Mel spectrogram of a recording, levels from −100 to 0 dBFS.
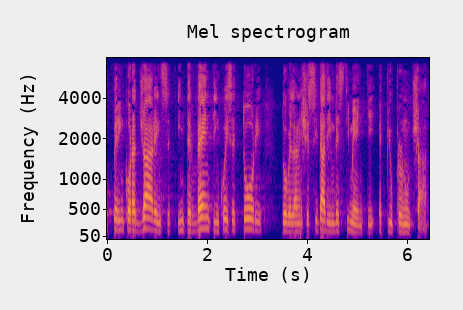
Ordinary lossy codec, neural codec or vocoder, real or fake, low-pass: none; none; real; 7.2 kHz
